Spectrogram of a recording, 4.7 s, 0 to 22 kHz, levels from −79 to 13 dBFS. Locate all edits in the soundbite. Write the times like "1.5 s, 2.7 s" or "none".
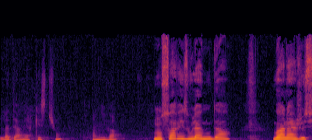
none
